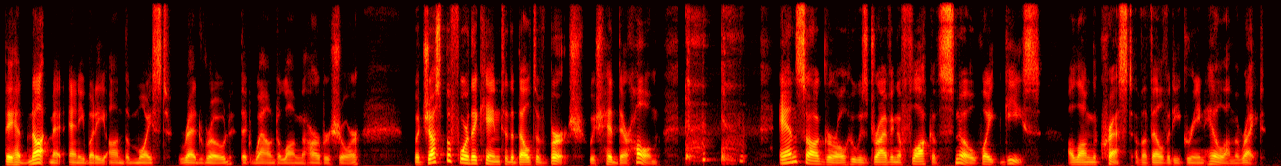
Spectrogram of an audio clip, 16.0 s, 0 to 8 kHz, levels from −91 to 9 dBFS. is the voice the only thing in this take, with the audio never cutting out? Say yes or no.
no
